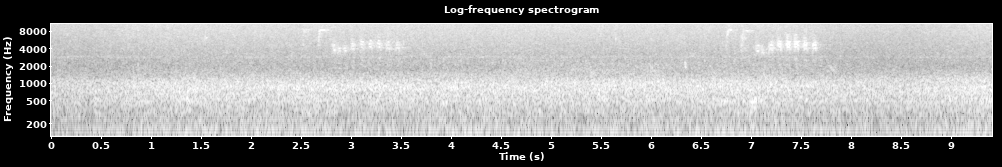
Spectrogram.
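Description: Steady low outdoor rushing noise with a bird giving two short, high calls, about three and seven seconds in.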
